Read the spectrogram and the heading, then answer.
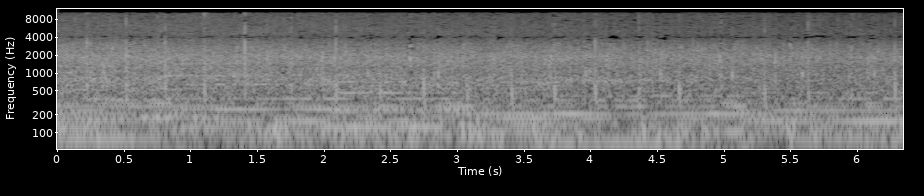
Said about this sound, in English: Let's keep clapping until they leave. What a harvest tonight. We give Jesus praise. The way you are clapping is the way they will clap for you as your blessings come.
